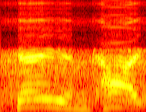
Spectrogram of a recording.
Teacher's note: Your vocal cords are not moving. It's a noise you make with your tongue in the roof of your mouth.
